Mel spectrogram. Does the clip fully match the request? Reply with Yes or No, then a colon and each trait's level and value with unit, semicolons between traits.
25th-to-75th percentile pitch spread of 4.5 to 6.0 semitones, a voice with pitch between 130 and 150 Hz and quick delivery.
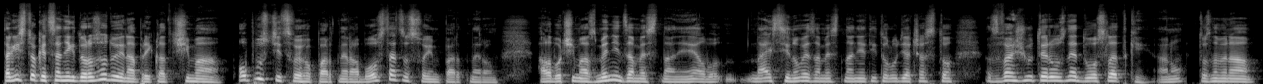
Yes: average, 5.1 semitones; medium, 140 Hz; fast, 170 wpm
